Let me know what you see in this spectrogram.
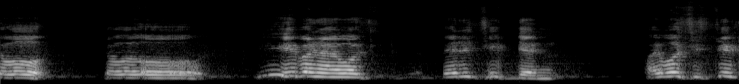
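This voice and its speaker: A man with a high pitch, a Filipino accent and a very slow pace. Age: 80s+. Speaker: World War II veteran. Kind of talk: interview answer.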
